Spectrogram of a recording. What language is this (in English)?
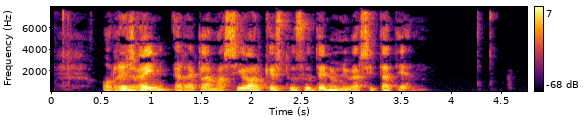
Basque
